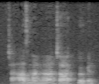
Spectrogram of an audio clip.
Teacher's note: «С» переходит в звонкую «з» между двумя гласными, между гласной и звонкой буквой, сонорной носовой буквой «М». Так сказать, голос охватывает и глухую букву «С».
